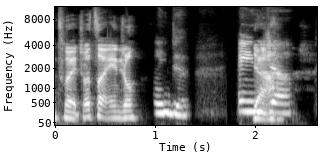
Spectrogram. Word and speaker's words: aaynjuhl: what's up angel angel angel how do you how are you supposed to say it Angel it's just angel but the way you pronounce it is the way it's spelled there you go okay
